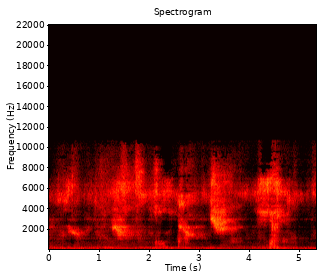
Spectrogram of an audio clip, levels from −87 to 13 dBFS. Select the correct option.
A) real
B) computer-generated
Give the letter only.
B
